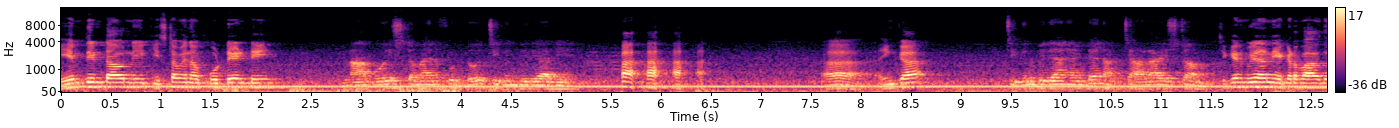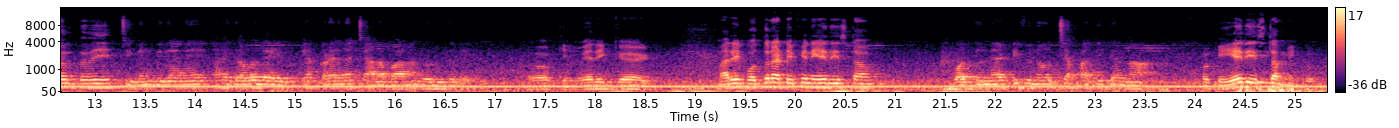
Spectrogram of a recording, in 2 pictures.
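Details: Young male with puberphonia, speaking in conversation before voice and speech therapy (voice later shown changing to a male voice after about 2–3 weeks of therapy): puberphonia.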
